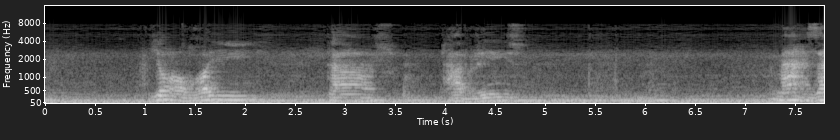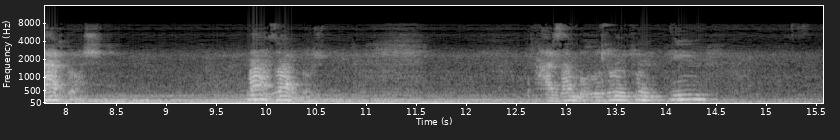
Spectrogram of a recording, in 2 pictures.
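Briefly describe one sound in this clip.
An elderly man speaks with animation into a microphone, in short bursts with pauses.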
